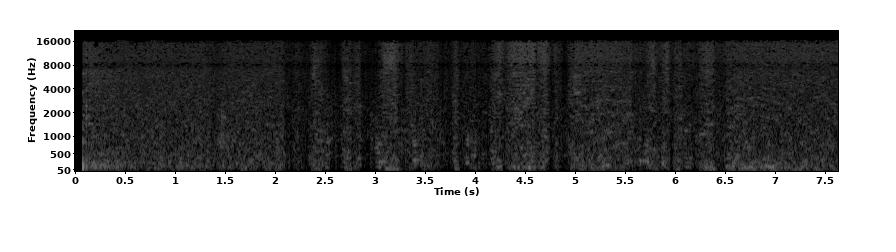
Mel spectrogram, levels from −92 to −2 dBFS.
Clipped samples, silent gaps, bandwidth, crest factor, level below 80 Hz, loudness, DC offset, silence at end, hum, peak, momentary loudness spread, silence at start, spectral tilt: under 0.1%; none; 16.5 kHz; 22 dB; -78 dBFS; -55 LUFS; under 0.1%; 0 s; none; -36 dBFS; 6 LU; 0.05 s; -1.5 dB/octave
